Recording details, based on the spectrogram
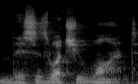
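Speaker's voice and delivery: deep baritone, very hushed and low. Reading a game scene aloud, voicing an unseen speaker: baritone voice. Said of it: "followed by a baritone voice".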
